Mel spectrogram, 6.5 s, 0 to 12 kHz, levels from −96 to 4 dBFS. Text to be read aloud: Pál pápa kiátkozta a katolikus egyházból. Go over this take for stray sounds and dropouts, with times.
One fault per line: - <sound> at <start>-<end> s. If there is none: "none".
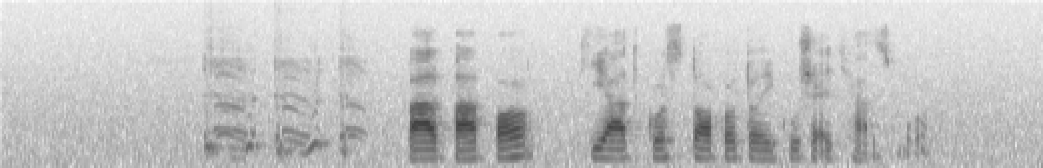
- cough at 0.8-2.3 s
